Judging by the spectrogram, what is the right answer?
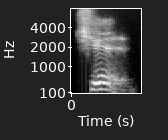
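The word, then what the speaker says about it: Qin: way that we spell this but it's still pronounced chin and this is the guy for whom this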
